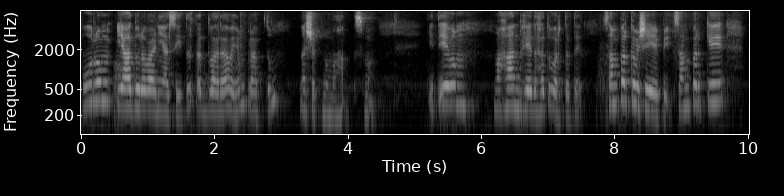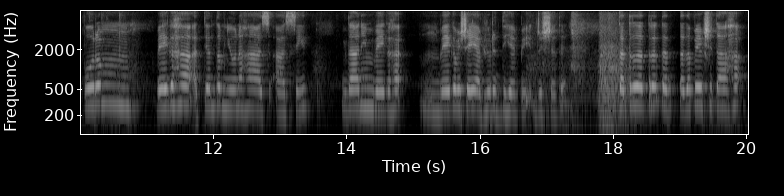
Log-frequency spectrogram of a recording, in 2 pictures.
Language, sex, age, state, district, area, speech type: Sanskrit, female, 18-30, Karnataka, Chikkaballapur, rural, spontaneous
